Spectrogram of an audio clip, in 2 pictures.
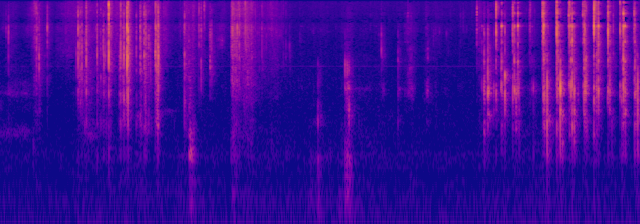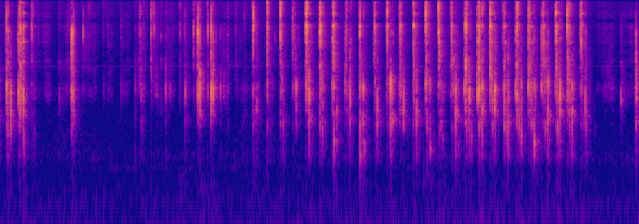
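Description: A plastic spoon stirring a thick floury paste in a glass bowl: faint scattered clicks at first, then from about seven seconds in, quick runs of scraping clicks against the glass, several a second.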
